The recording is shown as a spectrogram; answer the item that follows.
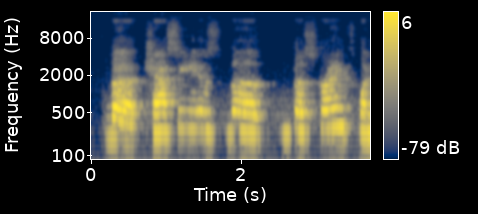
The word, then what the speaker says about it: chassis: Physical capabilities afforded by mechanical chases are around the same chassis? Might be cases. I'm gonna look it up to see how to pronounce it.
